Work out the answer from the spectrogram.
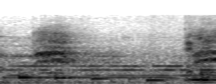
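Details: A parent Common Raven in Yellowstone, agitated by a person climbing to its nest of chicks, gives two harsh, hoarse croaks about a second apart, over steady background music.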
